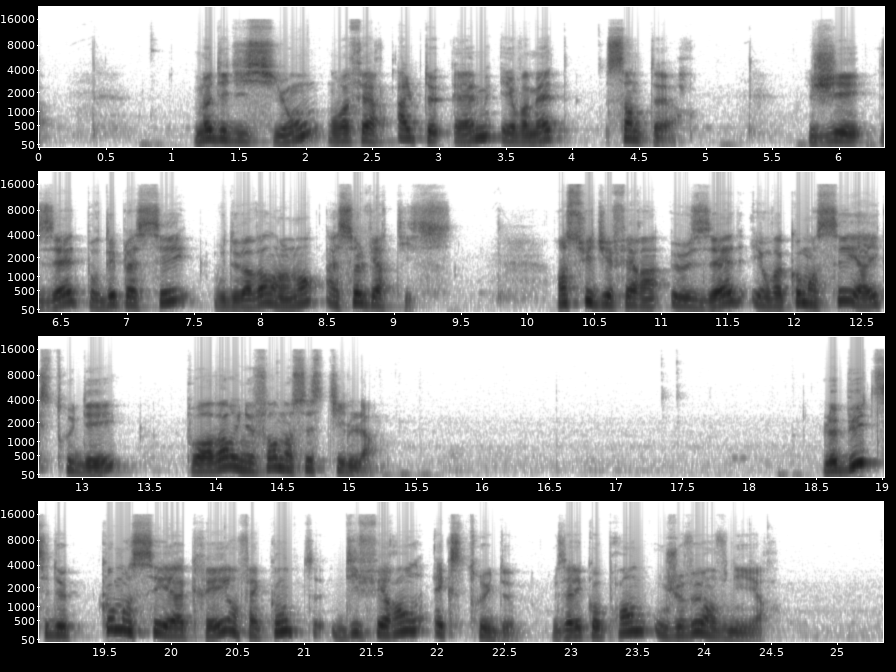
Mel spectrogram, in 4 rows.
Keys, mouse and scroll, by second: 0.8 Tab, 3.0 alt+m, 5.8 g, 10.8 e, 15.2 e, 18.2 e, 21.5 e.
